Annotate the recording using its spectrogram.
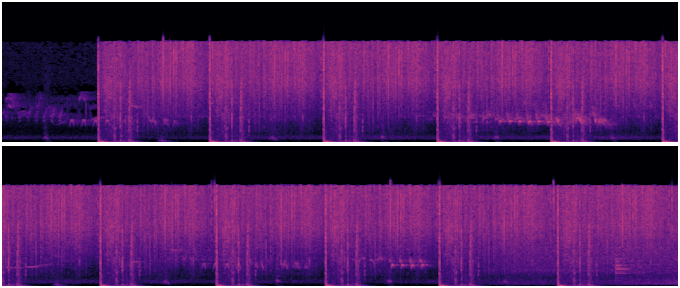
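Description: A pickaxe strikes rock again and again with heavy thuds.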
